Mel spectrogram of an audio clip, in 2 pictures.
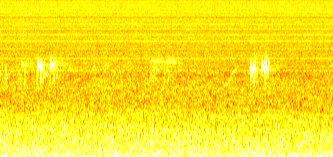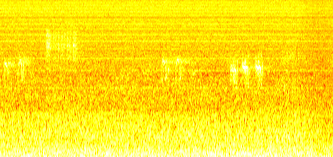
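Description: Outdoor ambience: a steady low rumble, with faint short bird chirps every second or two.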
